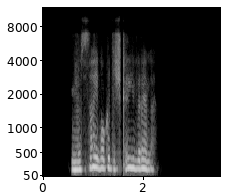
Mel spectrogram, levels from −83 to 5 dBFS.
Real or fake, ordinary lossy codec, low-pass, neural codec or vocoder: fake; Opus, 24 kbps; 7.2 kHz; codec, 16 kHz, 1 kbps, FreqCodec, smaller model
